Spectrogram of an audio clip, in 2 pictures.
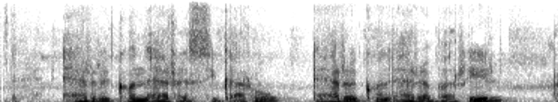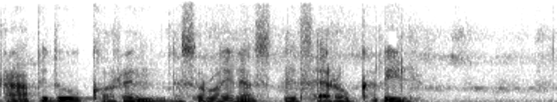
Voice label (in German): spanischer Zungenbrecher; Kompass-Berlin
